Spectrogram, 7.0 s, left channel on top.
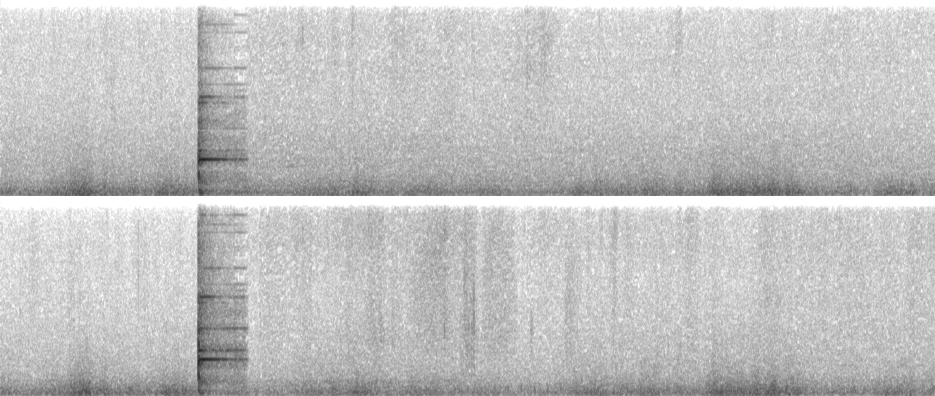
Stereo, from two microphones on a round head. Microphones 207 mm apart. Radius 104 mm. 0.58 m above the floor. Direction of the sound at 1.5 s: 35° right (ahead or behind).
